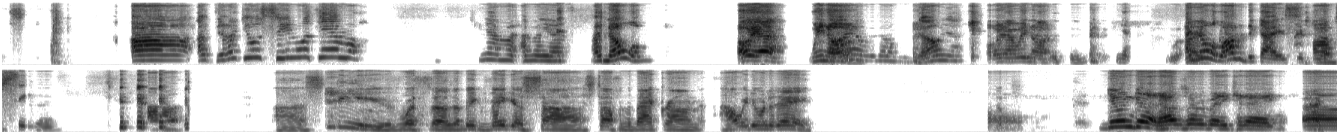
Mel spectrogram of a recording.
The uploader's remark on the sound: a Zoom show of her own on 2/21/2021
